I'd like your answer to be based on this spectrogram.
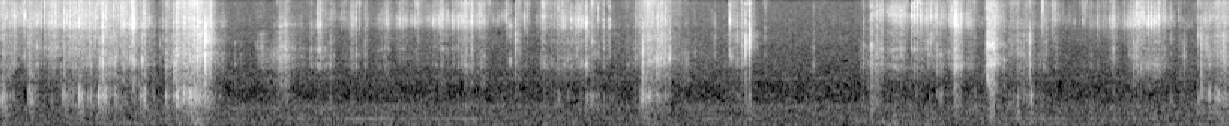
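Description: A metal utility blade scrapes curls off the face of a solid pink hexagonal soap bar. Bright, dry scraping and crisp crackling come in short bursts separated by near-silent pauses, with little low end.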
